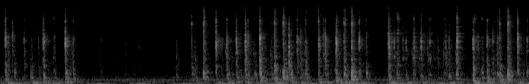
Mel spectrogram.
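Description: Both hands type continuously with their fingertips on a full-size black and silver ergonomic plastic desktop keyboard, its keys over a hollow body, while the mouse sits idle. Rapid, bright, clacky keystrokes come in quick flurries with brief lulls, each click dying away almost instantly, over a faint low steady hum.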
